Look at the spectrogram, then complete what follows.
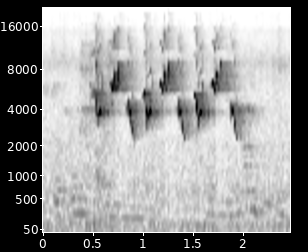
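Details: Cinereous tit in full, sharp 'tembakan' song used to trigger other birds to answer: a fast run of about eight loud, high, downslurred notes, evenly spaced across two seconds.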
